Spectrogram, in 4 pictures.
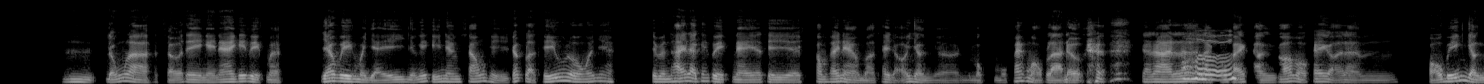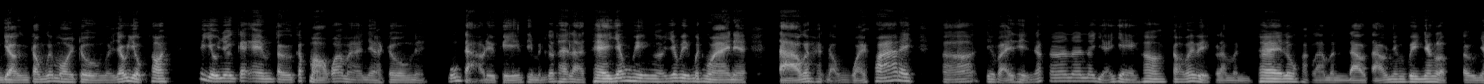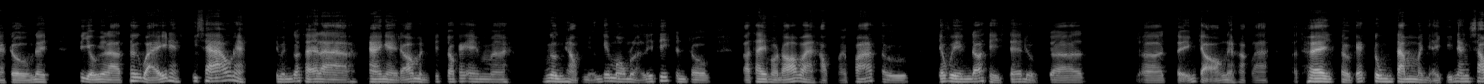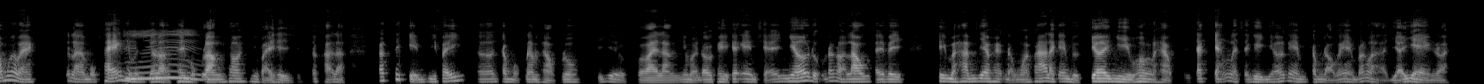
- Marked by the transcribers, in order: other background noise; tapping; chuckle; laughing while speaking: "Ờ, ờ"
- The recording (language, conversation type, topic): Vietnamese, podcast, Bạn nghĩ nhà trường nên dạy kỹ năng sống như thế nào?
